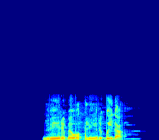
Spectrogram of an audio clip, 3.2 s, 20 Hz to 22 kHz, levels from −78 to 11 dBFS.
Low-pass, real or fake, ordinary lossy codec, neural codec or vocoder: 7.2 kHz; real; MP3, 64 kbps; none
